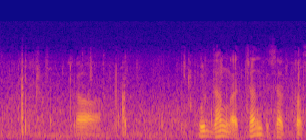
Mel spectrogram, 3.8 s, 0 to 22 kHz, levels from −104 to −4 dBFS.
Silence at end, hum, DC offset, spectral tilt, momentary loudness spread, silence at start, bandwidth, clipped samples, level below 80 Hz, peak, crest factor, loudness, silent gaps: 0 s; none; under 0.1%; -8.5 dB/octave; 16 LU; 0 s; 6 kHz; under 0.1%; -58 dBFS; -12 dBFS; 20 dB; -31 LUFS; none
